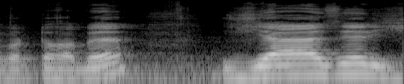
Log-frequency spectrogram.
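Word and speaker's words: ح: গুরুত্বপূর্ণ একটা হরফ হা দেখুন এই হা টা আমরা যে ভুলটা করি সেটা হচ্ছে হা এর মত উচ্চারণ করি তো সতর্ক থাকতে হবে এই হা টা যেন হা এর মত না হয় যেটা হচ্ছে হা চিকন করে বলতে হবে হা জবর হা দুই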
